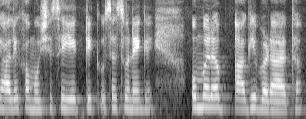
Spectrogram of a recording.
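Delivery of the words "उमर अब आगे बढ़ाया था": ordinary delivery, nothing marked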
